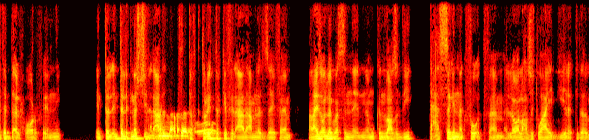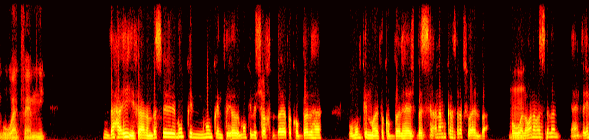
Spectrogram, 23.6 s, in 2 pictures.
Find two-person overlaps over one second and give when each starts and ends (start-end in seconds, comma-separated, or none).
3.0-4.4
